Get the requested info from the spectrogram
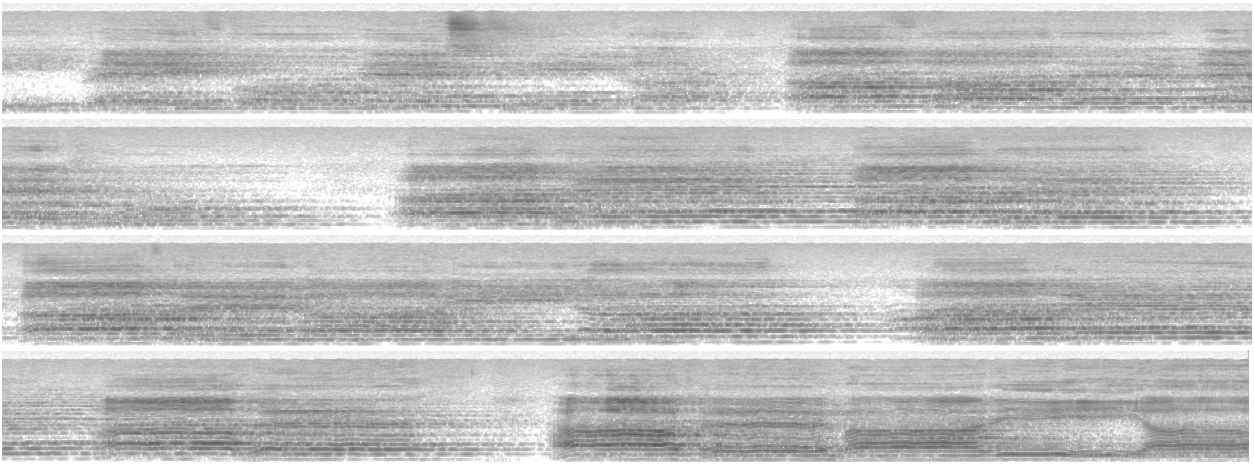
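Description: Congregation singing a hymn to Mary, in sung phrases of about four seconds with short breaks between them.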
